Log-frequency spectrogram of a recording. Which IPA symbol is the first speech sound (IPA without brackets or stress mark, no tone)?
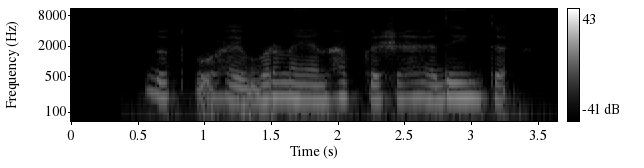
d̪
